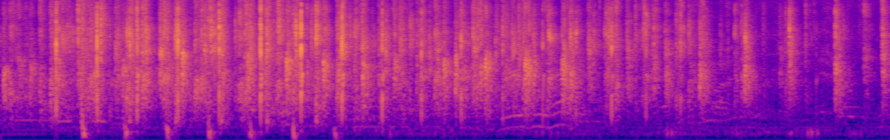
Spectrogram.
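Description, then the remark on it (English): An audience applauds with dense, steady clapping for several seconds, a few heavier thumping beats standing out early on, while faint voices murmur and cheer underneath. “Another round of applause for an amazing job”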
